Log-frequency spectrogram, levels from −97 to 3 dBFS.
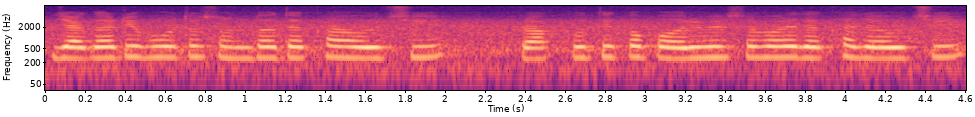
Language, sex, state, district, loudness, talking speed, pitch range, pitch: Odia, female, Odisha, Malkangiri, -12 LUFS, 115 wpm, 275-290 Hz, 280 Hz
